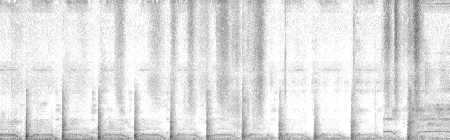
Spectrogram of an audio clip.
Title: washer making knocking noise during wash cycle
